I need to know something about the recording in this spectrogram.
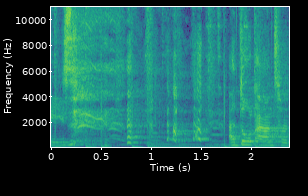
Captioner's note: laughing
